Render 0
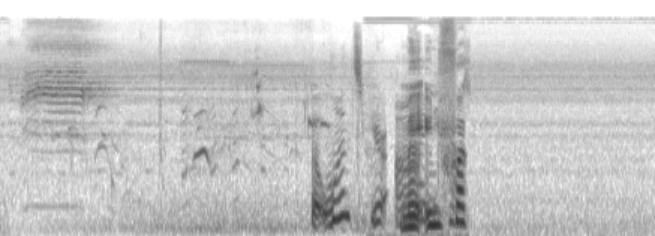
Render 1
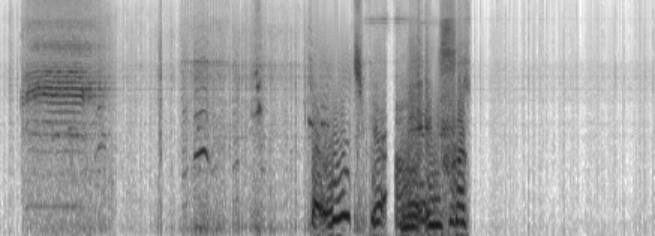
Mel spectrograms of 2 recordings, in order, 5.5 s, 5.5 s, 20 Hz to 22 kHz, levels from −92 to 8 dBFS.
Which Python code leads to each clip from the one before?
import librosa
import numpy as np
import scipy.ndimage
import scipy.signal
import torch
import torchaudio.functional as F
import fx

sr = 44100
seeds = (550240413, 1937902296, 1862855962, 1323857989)

y = fx.leveller(x, sr, passes=5)
y = y * 10.0 ** (1.5 / 20.0)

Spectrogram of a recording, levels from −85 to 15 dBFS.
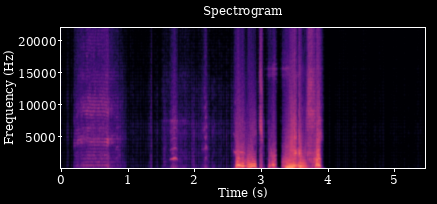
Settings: y = fx.lower_of_two(x, sr, delay_ms=2.0)
y = fx.upward_expand(y, sr, threshold_db=-18.0, expansion=2.5)
y = y * 10.0 ** (-1.0 / 20.0)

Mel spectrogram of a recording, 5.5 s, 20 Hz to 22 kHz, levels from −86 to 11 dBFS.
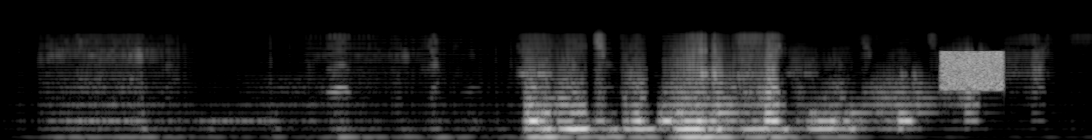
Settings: y = fx.vocoder(x, sr, bands=32, carrier='square', carrier_hz=114.0)
y = fx.echo_stepped(y, sr, ms=333, hz=200.0, octaves=1.4, feedback_pct=70, wet_db=-2.5)
y = fx.spec_paint(y, sr, seeds[0], shape='noise', start_s=4.7, length_s=0.32, low_hz=1600.0, high_hz=4800.0, level_db=-15.0)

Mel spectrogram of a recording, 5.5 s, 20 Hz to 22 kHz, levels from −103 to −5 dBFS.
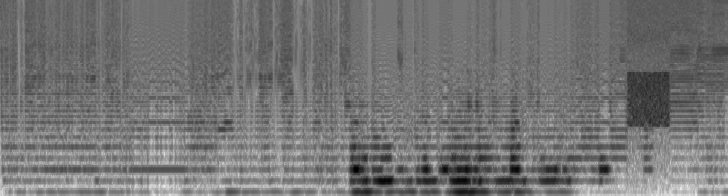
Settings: y = x + 0.5 * 10.0 ** (-10.0 / 20.0) * np.diff(np.sign(x), prepend=np.sign(x[:1]))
